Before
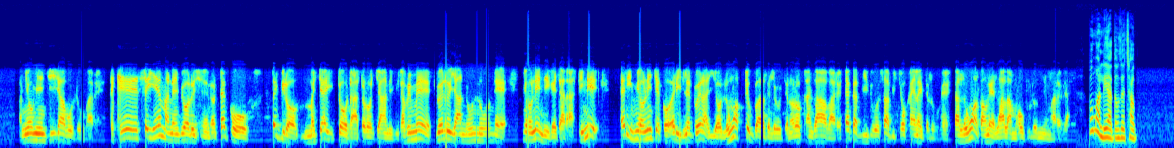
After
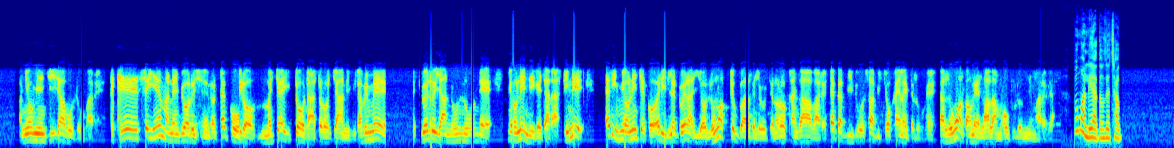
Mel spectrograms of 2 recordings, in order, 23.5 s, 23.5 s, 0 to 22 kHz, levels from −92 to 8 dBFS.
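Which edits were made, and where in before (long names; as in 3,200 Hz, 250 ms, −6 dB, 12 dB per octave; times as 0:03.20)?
0:04.78–0:05.64: remove
0:08.57: splice in room tone 0.56 s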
